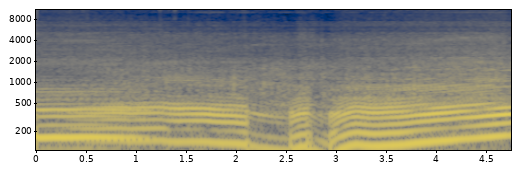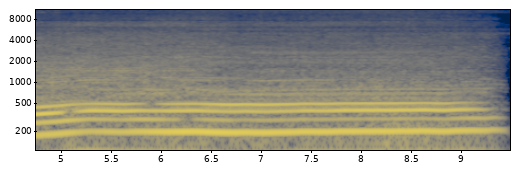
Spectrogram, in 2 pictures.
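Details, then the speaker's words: Can-Am Maverick X3 Turbo RR after ground-up rebuild following an accident, first test drive without the exhaust fitted: raw blaring note that dips then climbs under throttle; sounds good until floored, then painfully loud. "She's not thrilled because I didn't put the exhaust on before we went for a little test drive, and she said it was too loud. So It sounds good until you floor it, and then it makes my ears want to bleed."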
